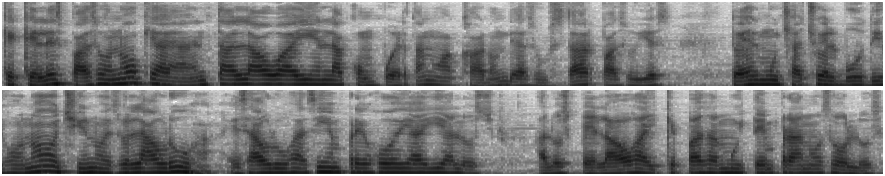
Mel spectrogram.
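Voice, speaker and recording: The man's tone is dark and mellow, his pitch fairly high, and his tempo moderate. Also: ordinary pitch variation. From Colombia, Tolima (Ambalema). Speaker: caller. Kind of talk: phone-in story.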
